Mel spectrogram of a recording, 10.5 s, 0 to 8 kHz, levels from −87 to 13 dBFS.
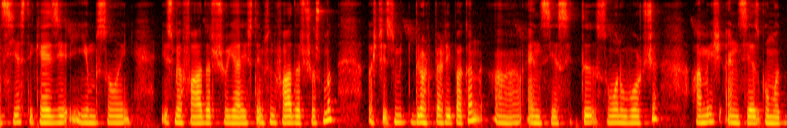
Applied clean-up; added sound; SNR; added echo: none; none; none; none.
